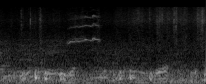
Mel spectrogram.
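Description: Rajshahi flying pigeons cooing at a pigeon farm and market: soft, repeated throaty coos close by, with a brief thin chirp partway through and no talking.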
